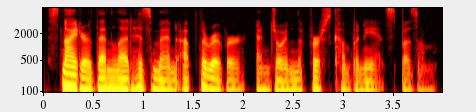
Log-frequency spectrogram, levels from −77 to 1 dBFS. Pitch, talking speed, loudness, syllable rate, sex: 90 Hz, 225 wpm, -23 LUFS, 5.5 syllables/s, male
